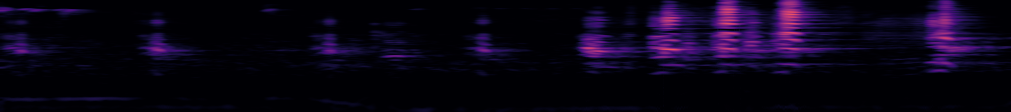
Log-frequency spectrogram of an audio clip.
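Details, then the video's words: Canada goose calls: spaced single honks at first, then a loud, rapid burst of harsh, nasal honks close together, ending with one more strong honk. "Canada Goose Sounds"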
